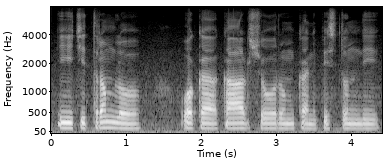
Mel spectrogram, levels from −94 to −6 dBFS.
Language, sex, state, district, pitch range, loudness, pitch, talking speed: Telugu, male, Telangana, Hyderabad, 110-120 Hz, -18 LUFS, 115 Hz, 80 wpm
